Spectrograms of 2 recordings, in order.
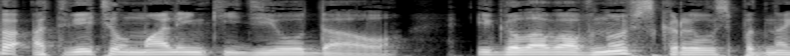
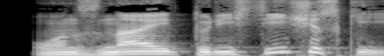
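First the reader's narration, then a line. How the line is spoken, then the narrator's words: Exclaiming. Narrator (Russian): воскликнул Мартин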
